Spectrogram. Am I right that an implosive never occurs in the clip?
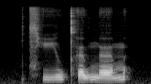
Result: yes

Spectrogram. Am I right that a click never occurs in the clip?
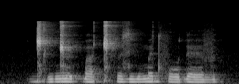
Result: no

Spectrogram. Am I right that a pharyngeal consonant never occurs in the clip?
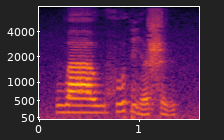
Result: yes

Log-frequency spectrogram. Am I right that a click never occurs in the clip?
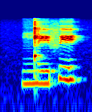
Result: no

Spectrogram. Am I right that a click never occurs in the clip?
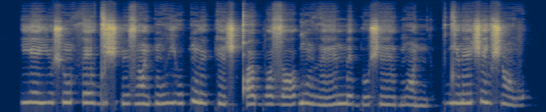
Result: yes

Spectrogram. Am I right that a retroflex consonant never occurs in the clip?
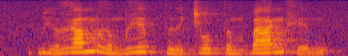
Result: yes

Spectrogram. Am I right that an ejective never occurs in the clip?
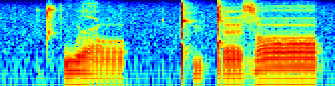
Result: no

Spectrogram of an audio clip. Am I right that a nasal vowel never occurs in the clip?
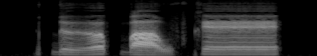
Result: yes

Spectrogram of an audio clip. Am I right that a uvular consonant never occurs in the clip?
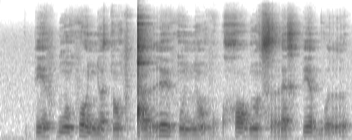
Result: yes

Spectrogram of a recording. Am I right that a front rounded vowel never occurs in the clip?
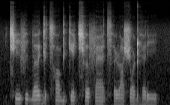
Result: yes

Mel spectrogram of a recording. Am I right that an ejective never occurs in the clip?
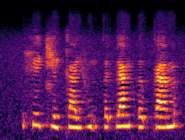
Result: yes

